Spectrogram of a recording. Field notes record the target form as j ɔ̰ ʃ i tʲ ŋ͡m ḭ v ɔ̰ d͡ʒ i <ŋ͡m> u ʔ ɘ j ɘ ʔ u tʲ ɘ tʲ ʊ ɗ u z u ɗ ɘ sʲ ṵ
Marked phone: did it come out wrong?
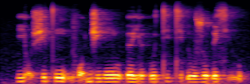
no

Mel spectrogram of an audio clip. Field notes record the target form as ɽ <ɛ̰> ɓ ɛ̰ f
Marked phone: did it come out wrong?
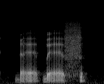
no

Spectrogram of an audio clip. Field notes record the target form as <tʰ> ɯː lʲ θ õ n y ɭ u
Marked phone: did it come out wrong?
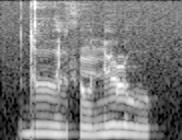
yes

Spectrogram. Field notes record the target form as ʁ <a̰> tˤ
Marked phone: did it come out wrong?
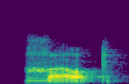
no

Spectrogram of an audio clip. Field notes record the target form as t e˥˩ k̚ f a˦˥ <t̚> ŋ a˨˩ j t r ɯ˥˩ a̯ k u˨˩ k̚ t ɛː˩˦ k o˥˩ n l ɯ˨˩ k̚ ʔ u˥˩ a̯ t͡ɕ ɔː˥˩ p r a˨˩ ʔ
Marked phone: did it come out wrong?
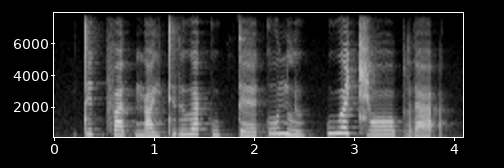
no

